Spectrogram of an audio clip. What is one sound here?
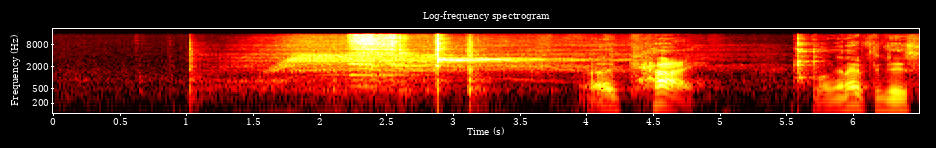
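A power saw motor whirs up loudly and then winds down.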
